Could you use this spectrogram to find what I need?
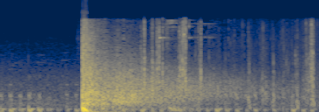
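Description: A rifle fires a single loud shot that echoes away.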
